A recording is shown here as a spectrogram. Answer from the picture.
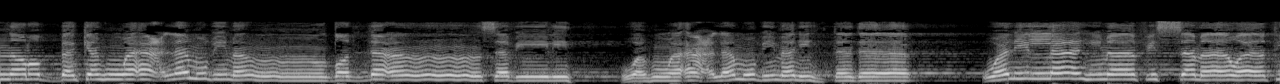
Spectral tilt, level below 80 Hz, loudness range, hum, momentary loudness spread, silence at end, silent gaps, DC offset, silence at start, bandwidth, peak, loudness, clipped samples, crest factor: -4.5 dB/octave; -64 dBFS; 1 LU; none; 6 LU; 0 s; none; under 0.1%; 0 s; 8 kHz; -6 dBFS; -18 LUFS; under 0.1%; 12 dB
